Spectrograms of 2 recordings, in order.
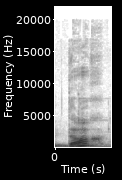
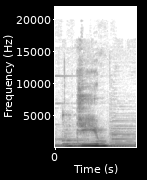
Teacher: звук д може бути твердим приголосним наприклад в слові дах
